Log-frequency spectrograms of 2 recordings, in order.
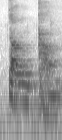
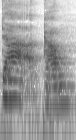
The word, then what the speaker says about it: Tam: depuis que vous m'invitez vous ne faites que rater mon nom ce n'est pas comme ça qu'on prononce ah bonjour monsieur j'allais dire Takam bravo monsieur le journaliste vous avez encore raté c'est Tam monsieur Tam voilà désolé bonjour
